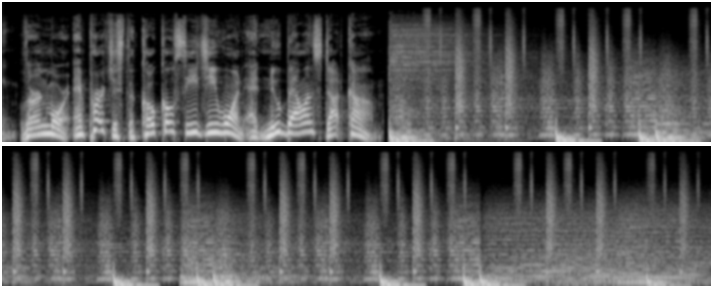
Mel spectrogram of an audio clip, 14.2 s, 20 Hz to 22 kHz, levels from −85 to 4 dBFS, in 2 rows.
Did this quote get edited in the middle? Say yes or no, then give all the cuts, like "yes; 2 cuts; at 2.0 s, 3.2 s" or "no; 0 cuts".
yes; 3 cuts; at 3.8 s, 11.0 s, 13.2 s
